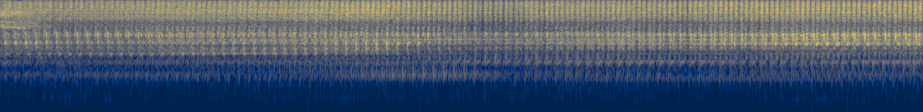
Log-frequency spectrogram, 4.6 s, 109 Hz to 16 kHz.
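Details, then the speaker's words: Woodturning a honey locust volcano bowl, bowl gouge sharpened at 60 degrees, slow cut: steady high hiss peeling wood with an even slow rhythm, no chatter or catches; clean cut picking up the surface before the final blend. "But right now this gouge is set at 60. So we're going to come in again. See if it picks up the surface."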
